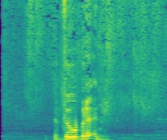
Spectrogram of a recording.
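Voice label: tlacochahuaya, Zapotec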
